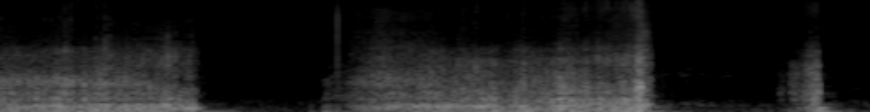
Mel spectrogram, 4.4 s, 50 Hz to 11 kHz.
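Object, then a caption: Foam microphone windscreen. Long nails scratch across the front of a black foam microphone windscreen, giving a close, rough scraping rustle. Two sustained scratching passes, one about 1 s long and a longer one ending in a sharp peak near 3.2 s, are followed by a brief scrape at the end, with quiet gaps between.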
